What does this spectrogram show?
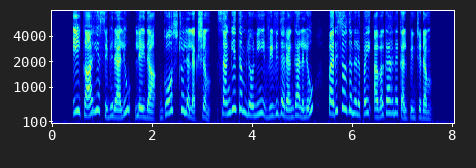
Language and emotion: Telugu, neutral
